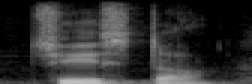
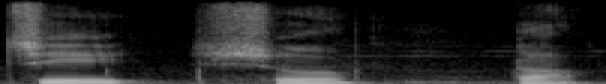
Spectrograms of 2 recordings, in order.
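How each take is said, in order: First: Said in the usual way. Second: चेष्टा stretched very slowly; slow dictation. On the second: Shown as a demonstration. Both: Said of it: "अगला शब्द है चेष्टा".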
